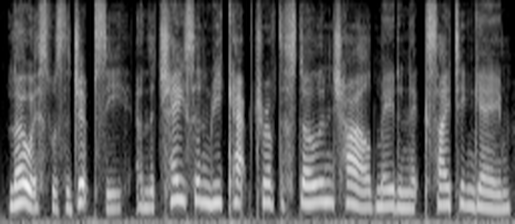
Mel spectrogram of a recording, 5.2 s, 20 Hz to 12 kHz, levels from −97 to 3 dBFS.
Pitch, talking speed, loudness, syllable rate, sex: 225 Hz, 200 wpm, -19 LUFS, 5.1 syllables/s, female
